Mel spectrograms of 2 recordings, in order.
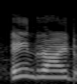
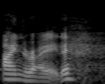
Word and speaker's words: Einride: way to pronounce it is it and ride or an ride we actually say that you can decide yourself how you want to pronounce it just don't say like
